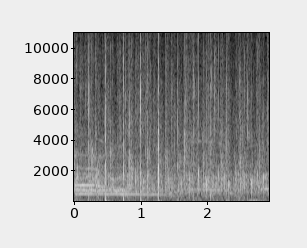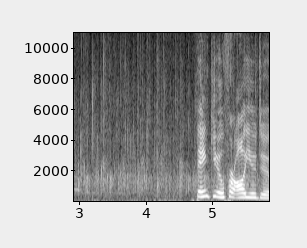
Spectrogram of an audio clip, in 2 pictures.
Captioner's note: applause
